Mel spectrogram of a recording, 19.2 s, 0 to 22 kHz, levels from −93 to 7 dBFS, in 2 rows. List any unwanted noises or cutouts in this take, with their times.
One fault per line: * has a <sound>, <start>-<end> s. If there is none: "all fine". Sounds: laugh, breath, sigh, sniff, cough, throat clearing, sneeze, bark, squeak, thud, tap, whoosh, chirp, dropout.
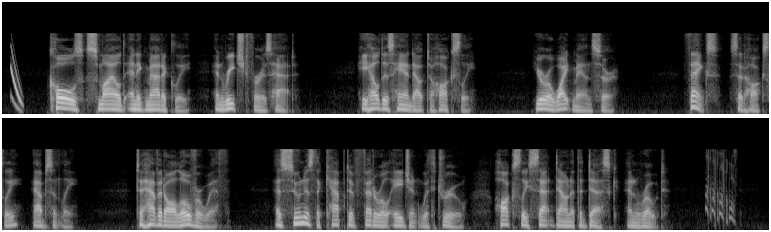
* has a chirp, 0.1-0.3 s
* has a chirp, 18.4-18.9 s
